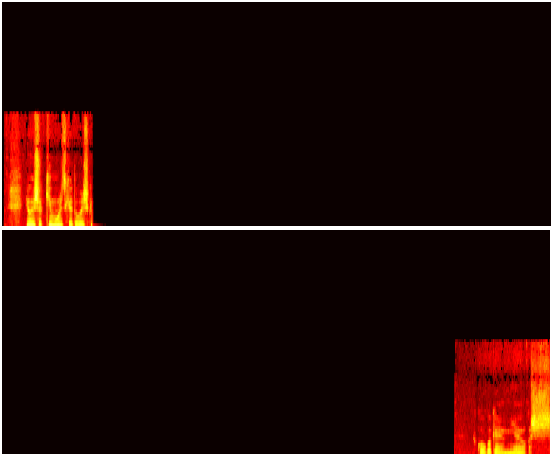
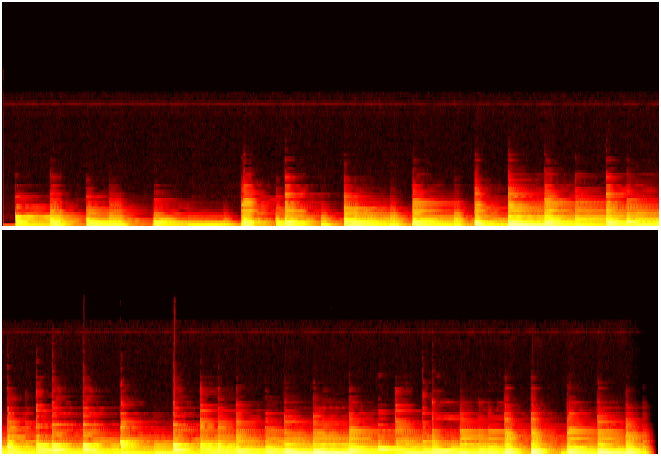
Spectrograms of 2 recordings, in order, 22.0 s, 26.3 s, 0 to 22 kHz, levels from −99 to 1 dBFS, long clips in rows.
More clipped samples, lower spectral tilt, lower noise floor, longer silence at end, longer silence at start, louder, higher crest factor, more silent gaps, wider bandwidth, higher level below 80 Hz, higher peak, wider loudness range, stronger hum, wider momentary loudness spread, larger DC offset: neither; second, -4 dB/octave vs -11 dB/octave; first, under -90 dBFS vs -43 dBFS; about the same, 0 s vs 0.05 s; first, 0.15 s vs 0 s; second, -23 LUFS vs -20 LUFS; first, 30 dB vs 18 dB; first, 2.07-19.94 s vs none; first, 11.5 kHz vs 5 kHz; second, -58 dBFS vs -34 dBFS; about the same, -4 dBFS vs -2 dBFS; first, 12 LU vs 8 LU; first, 50 Hz at -80 dBFS vs none; about the same, 14 LU vs 13 LU; second, under 0.1% vs 0.9%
